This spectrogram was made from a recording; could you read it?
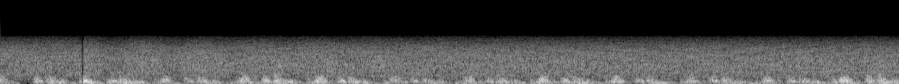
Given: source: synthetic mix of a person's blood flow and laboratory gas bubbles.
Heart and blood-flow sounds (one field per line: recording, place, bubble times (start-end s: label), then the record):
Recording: Doppler ultrasound of blood flow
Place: precordium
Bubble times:
no bubbles
From the record:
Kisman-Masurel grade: 000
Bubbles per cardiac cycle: 0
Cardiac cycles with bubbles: 0%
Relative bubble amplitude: no bubbles discernible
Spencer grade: 0 (complete lack of bubble signals)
